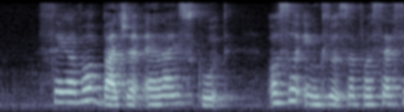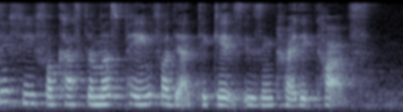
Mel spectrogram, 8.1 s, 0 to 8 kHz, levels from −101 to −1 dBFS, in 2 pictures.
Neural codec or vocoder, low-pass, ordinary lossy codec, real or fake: none; 7.2 kHz; MP3, 48 kbps; real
